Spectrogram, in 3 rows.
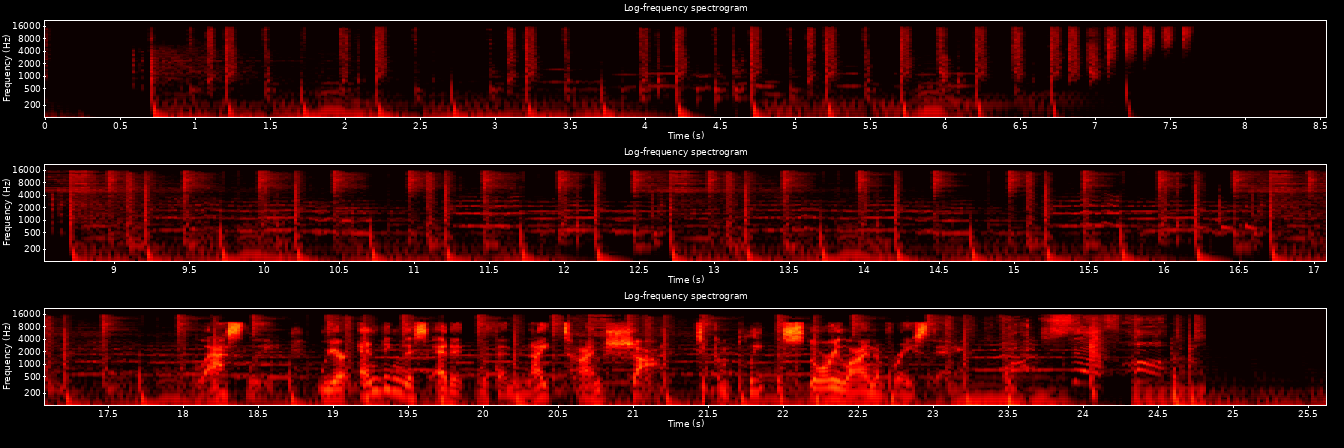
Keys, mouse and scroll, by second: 0.0 click, 0.6-1.2 drag, 1.4 click, 1.6 click, 2.0 click, 2.4 space, 3.2 space, 4.8 drag, 5.2 click, 5.7 space, 6.4 space, 6.7 click, 7.7 click, 7.7 space, 8.4 space, 8.8 click, 9.2 click, 9.6 click, 10.1 click, 10.2 space, 10.5 space, 10.6 space, 11.1 click, 11.6 click, 11.7 ctrl+b, 11.8 Delete, 12.1-14.6 typing, 12.9 click, 13.6 click, 14.3 click, 14.5 ctrl+b, 14.6 Delete, 15.6 click, 15.9 click, 16.2 click, 16.6 click, 16.7-18.3 typing, 17.5 click, 18.7 ctrl+b, 18.8 Delete, 19.5 click, 20.7 click, 21.5 click, 22.2 click, 22.8 click, 23.0 space.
